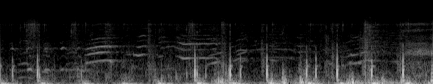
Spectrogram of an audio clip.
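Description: Running footsteps on ground covered in fallen leaves, about three strides a second, with shouts from people nearby in the middle.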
